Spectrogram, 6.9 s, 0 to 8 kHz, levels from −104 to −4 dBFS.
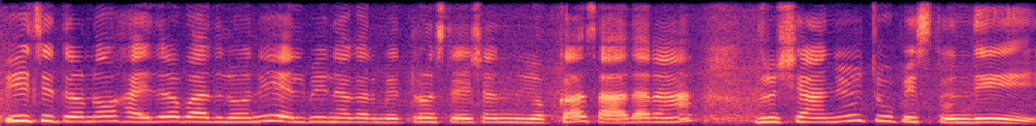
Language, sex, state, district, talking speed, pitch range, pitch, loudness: Telugu, female, Telangana, Komaram Bheem, 95 wpm, 265-310 Hz, 275 Hz, -15 LUFS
